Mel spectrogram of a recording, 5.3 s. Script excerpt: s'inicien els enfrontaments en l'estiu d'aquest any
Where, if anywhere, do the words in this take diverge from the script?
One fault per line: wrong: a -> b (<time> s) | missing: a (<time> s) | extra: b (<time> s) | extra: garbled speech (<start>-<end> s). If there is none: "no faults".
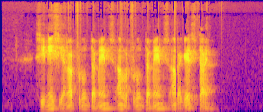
missing: els (1.4 s)
wrong: l'estiu -> enfrontaments (2.5 s)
